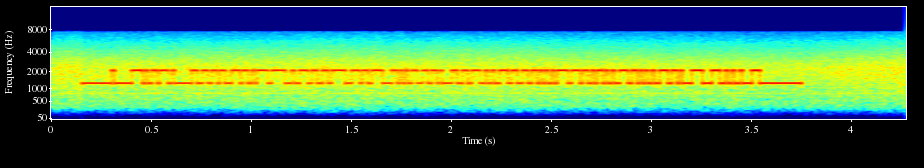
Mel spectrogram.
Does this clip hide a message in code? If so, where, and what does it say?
Yes: RTTY (75 baud, 850 Hz shift) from 0.2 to 3.8 s, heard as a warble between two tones, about 1700 Hz centre, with radio static. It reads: IL ETAIT ORIGINAIRE DARAGON.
